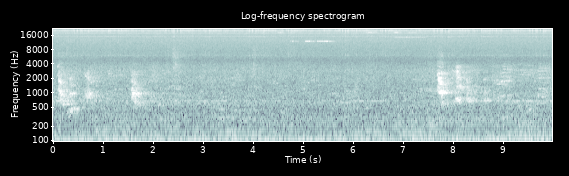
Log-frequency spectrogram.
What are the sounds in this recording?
dog barking or whining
